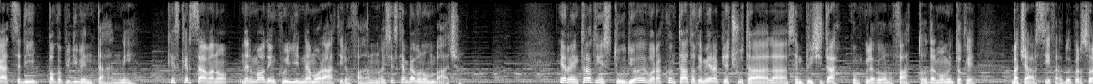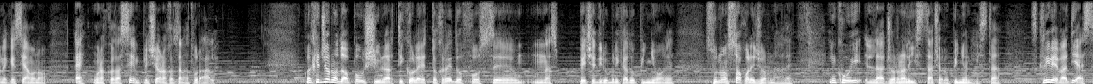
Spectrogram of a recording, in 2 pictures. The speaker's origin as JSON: {"language": "Italian", "town": "Novara", "region": "Piedmont", "country": "Italy", "said": "io che sono di Novara uso un termine che non conosco"}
